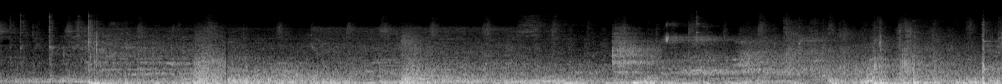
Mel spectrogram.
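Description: Trick scooter rolling over a ramp, its wheels giving a steady low rumble, with several thumps as the scooter hits and lands on the ramp surface.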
